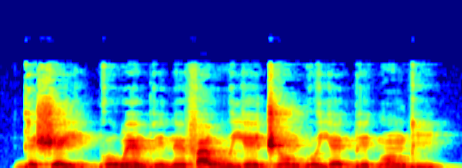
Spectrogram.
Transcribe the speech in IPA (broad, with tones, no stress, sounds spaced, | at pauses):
ɡ ɛ˨ ʃ ɛ˧ j i˨ ɡ͡b o˨˦ w ɛ̃˦˨ b e˨ n ɛ̃˧ f a˦ w u˦ j e˦˨ d͡ʒ ɔ̃˨ ɡ͡b o˨ j ɛ˨ ɡ͡b e˨ ɡ ɔ̃˧ ɡ͡b i˧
